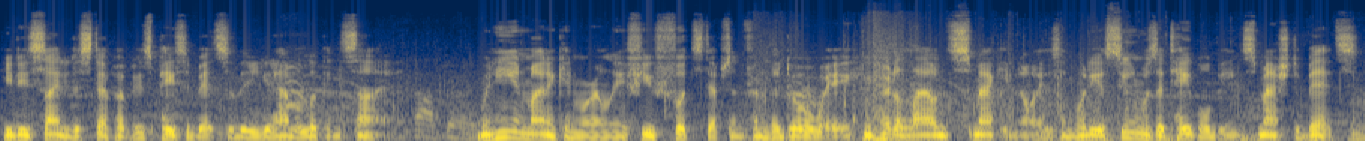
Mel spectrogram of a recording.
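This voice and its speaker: A man narrates a scripted fantasy audiobook as the storyteller, his voice sitting on the low side with background noise. He speaks over loud background music, accompanied by outdoor sound effects.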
